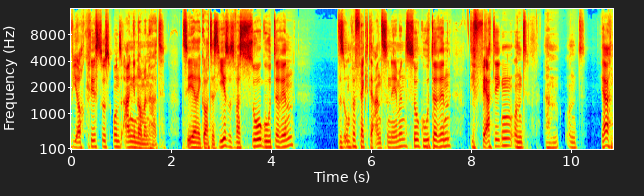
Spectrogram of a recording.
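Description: A man, preaching a sermon in a lively, conversational way and acting out little dialogues. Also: a little high.

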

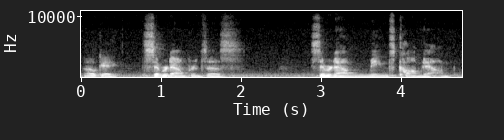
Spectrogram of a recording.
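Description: A middle-aged man, an English teacher and video host, explains English idioms in a relaxed, teasing way from his computer desk in a small home room. His low-pitched voice comes at a slow pace, with a little hiss or hum in the recording.

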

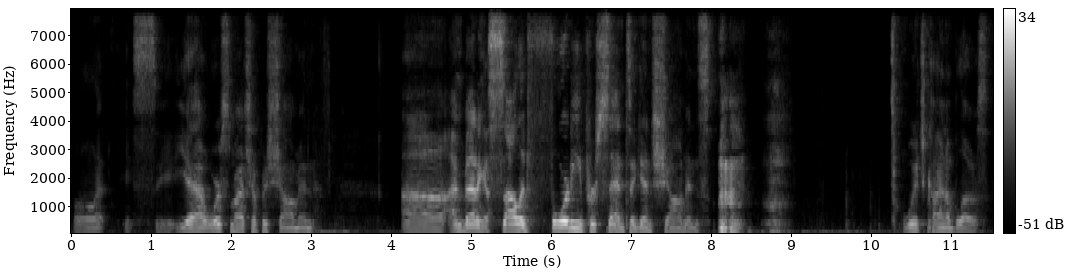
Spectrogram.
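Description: Animated man streaming a card game. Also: a little high, slow pace, pauses often. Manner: animated, slangy, exclaiming and muttering. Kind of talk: live game commentary, casual chat to viewers. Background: game music.

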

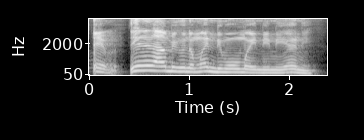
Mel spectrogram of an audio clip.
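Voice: medium pitch, animated, quick pace, mellow, clear, resonant tone, voice pushed down, lightly acted. A YouTuber voicing a grumpy giant talking bee whose speech comes out garbled and mumbled in a Minecraft role-play. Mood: grumbling.

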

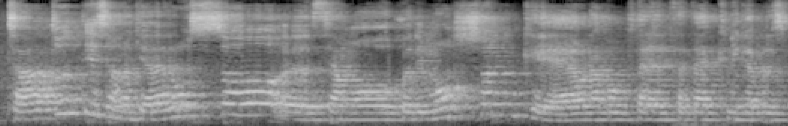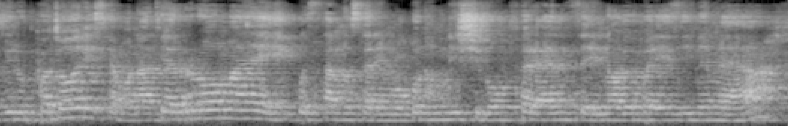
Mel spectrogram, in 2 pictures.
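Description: A woman's voice: lowish voice, a little fast, few pauses, a little mellow, slight background noise. A woman conference organizer introducing herself confidently into a handheld mic. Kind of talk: self-introduction. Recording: very echoey hall, mic far off.

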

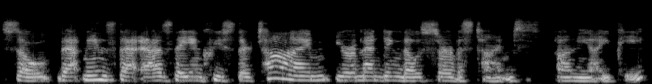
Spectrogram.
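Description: Speaking a little slowly in a lowish, gravelly, steady voice, a woman leads a casual training webinar for education officials on a video call. She explains her slides in plain terms and frequently checks that listeners are following. The audio has no echo but sounds rough.

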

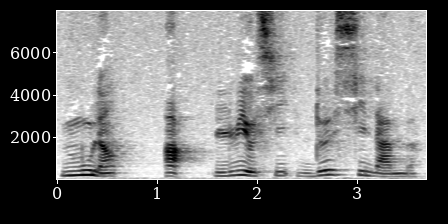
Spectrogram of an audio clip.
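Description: A woman teacher giving a slow, patient phonics lesson to a young child, sounding out each word and syllable clearly. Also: fairly low pitch, animated.

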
